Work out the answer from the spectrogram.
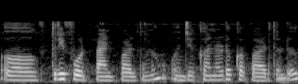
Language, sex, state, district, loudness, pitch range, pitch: Tulu, female, Karnataka, Dakshina Kannada, -18 LUFS, 190-230 Hz, 200 Hz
